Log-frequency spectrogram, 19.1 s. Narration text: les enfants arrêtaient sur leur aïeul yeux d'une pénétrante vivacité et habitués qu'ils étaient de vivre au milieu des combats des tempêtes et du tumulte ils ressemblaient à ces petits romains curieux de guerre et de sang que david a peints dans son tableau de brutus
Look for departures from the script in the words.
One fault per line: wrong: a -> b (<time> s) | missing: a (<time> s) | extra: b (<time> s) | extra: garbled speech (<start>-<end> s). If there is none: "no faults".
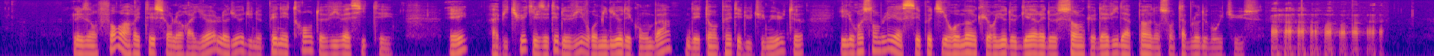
no faults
